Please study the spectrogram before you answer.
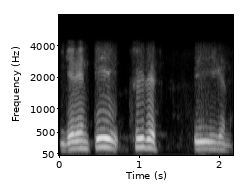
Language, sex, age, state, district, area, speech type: Manipuri, male, 18-30, Manipur, Kangpokpi, urban, conversation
